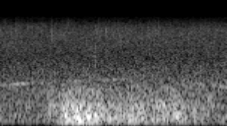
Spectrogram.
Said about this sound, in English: And it's raining. Huh. You can hear the thunder.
